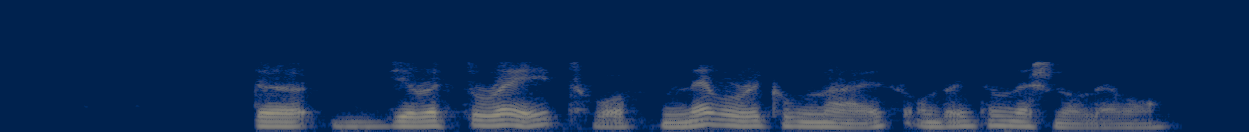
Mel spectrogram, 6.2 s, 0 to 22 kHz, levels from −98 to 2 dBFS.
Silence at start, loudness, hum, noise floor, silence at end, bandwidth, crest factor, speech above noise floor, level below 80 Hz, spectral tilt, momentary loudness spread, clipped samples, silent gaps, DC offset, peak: 1.25 s; -48 LUFS; none; under -90 dBFS; 0.45 s; 3.9 kHz; 18 dB; over 43 dB; -82 dBFS; -7 dB/octave; 13 LU; under 0.1%; none; under 0.1%; -32 dBFS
